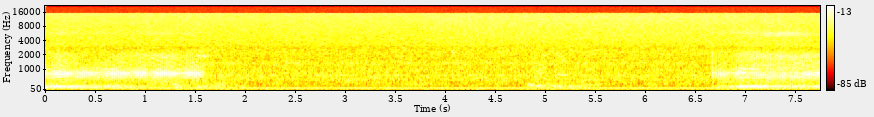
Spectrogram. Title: Snoring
